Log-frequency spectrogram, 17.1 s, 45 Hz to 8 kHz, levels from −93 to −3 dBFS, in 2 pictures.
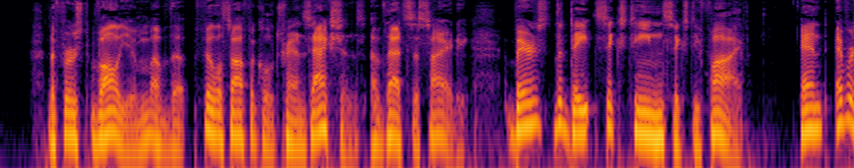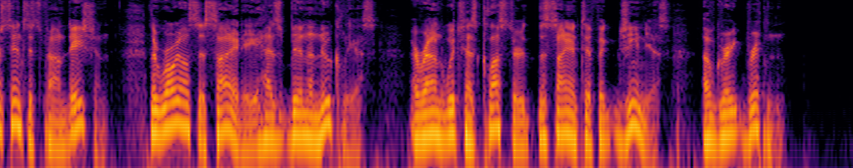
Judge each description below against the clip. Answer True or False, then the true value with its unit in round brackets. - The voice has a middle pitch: False (120 Hz)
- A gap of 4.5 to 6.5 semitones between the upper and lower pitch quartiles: True (4.9 semitones)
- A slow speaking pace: True (125 wpm)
